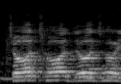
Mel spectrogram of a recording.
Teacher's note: च का उच्चारण स्थान तालु, छ का तालु, च छ ज का तालु, सब का।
